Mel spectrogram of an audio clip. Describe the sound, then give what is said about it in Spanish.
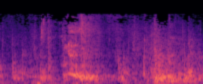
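A bucket kicked in fury and a door shutting, heard as dull knocks and thuds within a busy, continuous stretch of sound. “Da una patada a un cubo con furia mientras su padre sale cerrando.”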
